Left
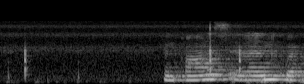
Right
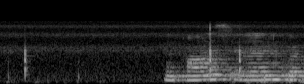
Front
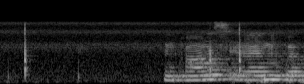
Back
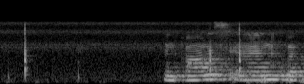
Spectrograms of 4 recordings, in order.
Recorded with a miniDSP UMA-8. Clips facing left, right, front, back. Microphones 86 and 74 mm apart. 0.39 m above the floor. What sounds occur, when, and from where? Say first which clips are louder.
1.6 s a woman speaking: left 2 dB, back 1 dB; 90° left, 6.5 m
